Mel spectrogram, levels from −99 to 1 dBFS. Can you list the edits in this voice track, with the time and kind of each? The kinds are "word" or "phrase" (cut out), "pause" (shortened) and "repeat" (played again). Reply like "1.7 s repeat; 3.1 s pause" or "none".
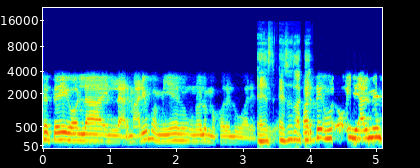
none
